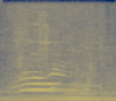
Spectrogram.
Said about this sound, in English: That cat was still alive. It's a little cat. That cat's a champ.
